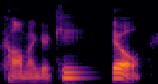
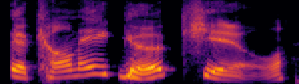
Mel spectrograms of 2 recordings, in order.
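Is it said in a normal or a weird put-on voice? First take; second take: normal; weird. First: It is said in his normal voice. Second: It is said in a weird put-on voice.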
